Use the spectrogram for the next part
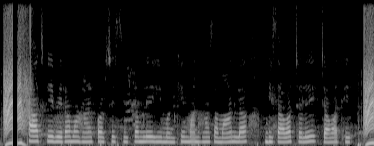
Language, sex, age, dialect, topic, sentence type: Chhattisgarhi, female, 18-24, Central, banking, statement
